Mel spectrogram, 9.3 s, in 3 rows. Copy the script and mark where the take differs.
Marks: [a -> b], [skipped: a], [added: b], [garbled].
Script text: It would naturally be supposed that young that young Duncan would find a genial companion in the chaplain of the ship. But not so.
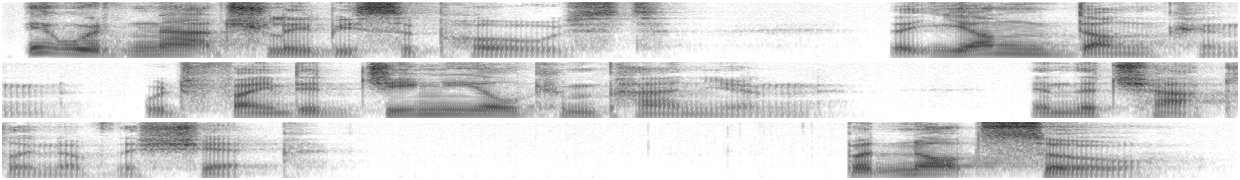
It would naturally be supposed that young [skipped: that young] Duncan would find a genial companion in the chaplain of the ship. But not so.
